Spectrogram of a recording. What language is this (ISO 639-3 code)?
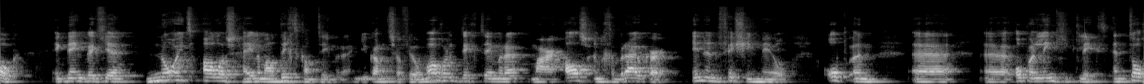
nld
